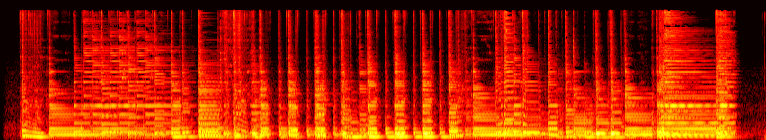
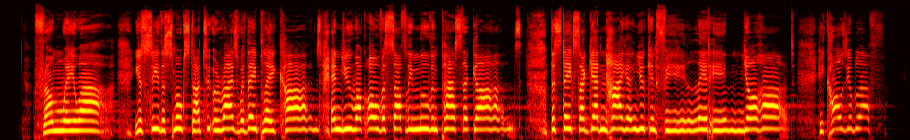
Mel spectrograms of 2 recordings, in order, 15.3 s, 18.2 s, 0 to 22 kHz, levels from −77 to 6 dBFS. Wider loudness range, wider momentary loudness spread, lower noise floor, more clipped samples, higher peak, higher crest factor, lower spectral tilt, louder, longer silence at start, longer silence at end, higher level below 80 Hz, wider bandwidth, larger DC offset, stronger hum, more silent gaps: about the same, 3 LU vs 3 LU; second, 6 LU vs 13 LU; second, -46 dBFS vs -63 dBFS; neither; first, 0 dBFS vs -4 dBFS; about the same, 16 dB vs 12 dB; first, -5.5 dB/octave vs -2.5 dB/octave; about the same, -17 LUFS vs -17 LUFS; second, 0.4 s vs 0.7 s; second, 0 s vs 0.75 s; first, -48 dBFS vs -54 dBFS; about the same, 17 kHz vs 18 kHz; neither; neither; neither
